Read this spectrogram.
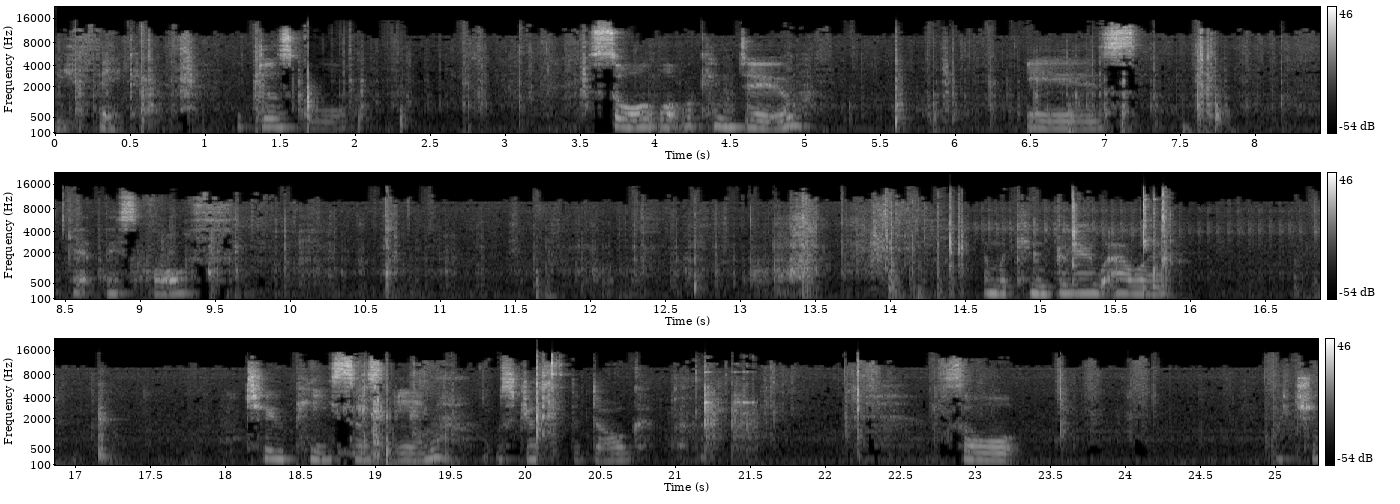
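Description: Stiff card rustles and taps as hands fold and handle it.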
